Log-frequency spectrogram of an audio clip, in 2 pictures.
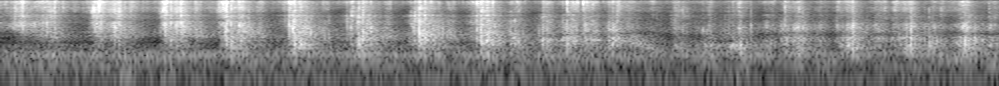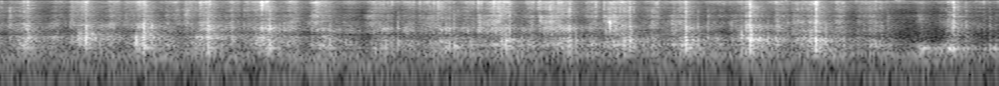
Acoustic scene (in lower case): restroom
